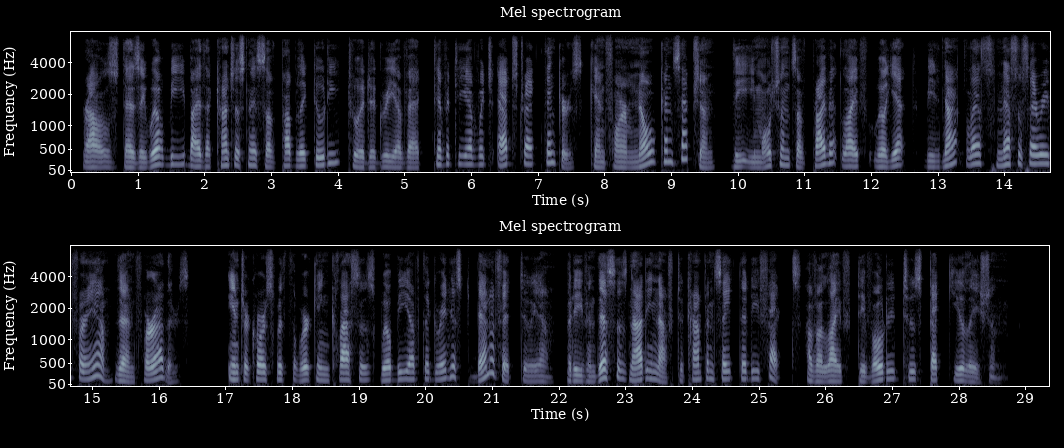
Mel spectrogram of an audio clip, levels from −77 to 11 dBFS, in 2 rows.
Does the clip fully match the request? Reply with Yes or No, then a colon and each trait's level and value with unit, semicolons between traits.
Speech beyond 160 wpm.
No: average, 140 wpm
